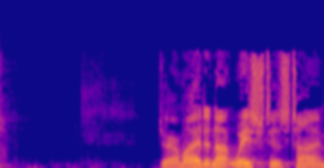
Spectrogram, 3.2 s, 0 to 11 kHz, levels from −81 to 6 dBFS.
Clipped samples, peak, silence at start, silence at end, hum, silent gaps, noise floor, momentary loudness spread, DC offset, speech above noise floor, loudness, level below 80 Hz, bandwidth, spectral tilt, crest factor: under 0.1%; -6 dBFS; 0 s; 0 s; none; none; -63 dBFS; 8 LU; under 0.1%; 44 dB; -20 LUFS; -60 dBFS; 8 kHz; -4.5 dB/octave; 16 dB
